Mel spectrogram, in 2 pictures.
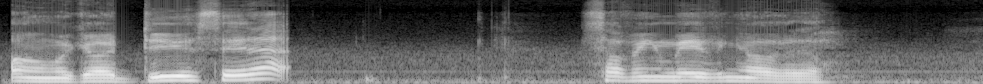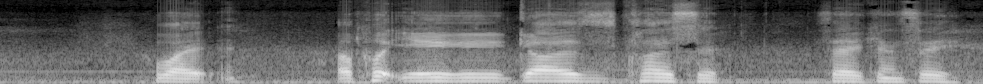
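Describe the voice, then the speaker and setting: A man's voice: a little high, slow, long pauses, mellow. A man filming a ghost-hunting vlog outdoors by a tunnel, talking nervously to his handheld camera with jumpy exclamations. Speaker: vlogger. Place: outdoors near a tunnel and field.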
